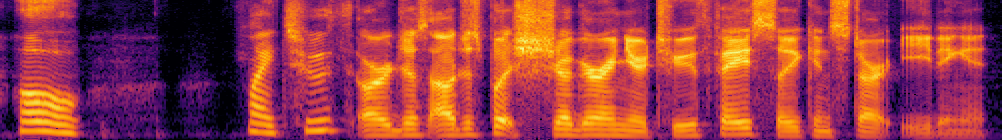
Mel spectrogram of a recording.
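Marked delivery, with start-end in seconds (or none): 0.1-1.8 high squeaky mock pain; mocking mint fan. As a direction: squeal it like the toothpaste stings. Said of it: "You're just like".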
